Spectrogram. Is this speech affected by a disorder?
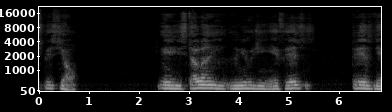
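Yes: cerebellar ataxia; degenerative hereditary form.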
